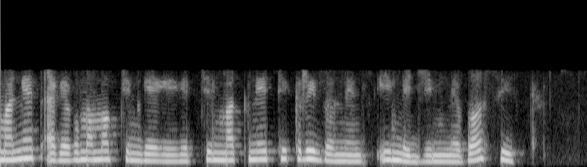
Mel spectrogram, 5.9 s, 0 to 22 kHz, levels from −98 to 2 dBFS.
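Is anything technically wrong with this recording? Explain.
Yes. Throughout the speech, G.729 codec damage is plainly audible, which fits G.729A at 8 kbit/s. Each 10 ms frame is resynthesised from a vocal tract filter, pitch predictor and a few pulses, so nothing survives above 4 kHz and the voice sounds rough and synthetic. That buzzy artificiality distinguishes it from a simple low-pass filter.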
